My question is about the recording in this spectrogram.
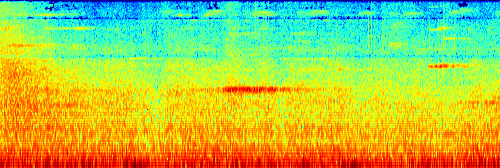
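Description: New York City Subway train running away around curved elevated track, heard as a steady low rumble, with a brief high wheel squeal about three and a half seconds in.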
